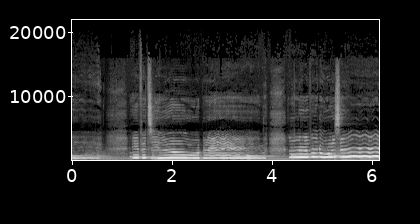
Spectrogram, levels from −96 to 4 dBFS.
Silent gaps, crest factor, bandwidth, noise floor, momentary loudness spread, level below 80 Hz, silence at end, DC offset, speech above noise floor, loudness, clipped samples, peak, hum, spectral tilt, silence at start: none; 12 dB; 15 kHz; -40 dBFS; 15 LU; -60 dBFS; 0 s; under 0.1%; 27 dB; -13 LUFS; under 0.1%; -2 dBFS; none; -4 dB/octave; 0 s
